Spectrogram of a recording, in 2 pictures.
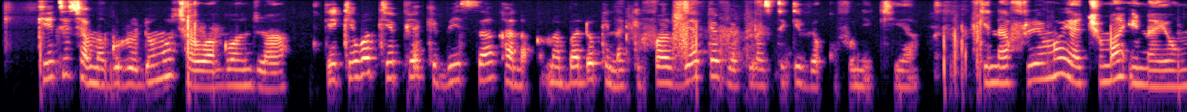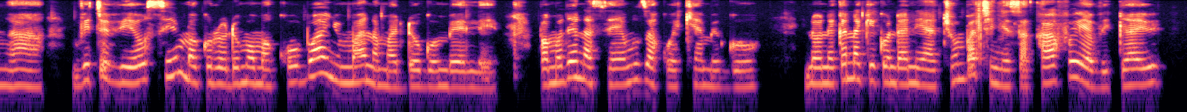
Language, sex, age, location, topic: Swahili, female, 18-24, Nairobi, health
